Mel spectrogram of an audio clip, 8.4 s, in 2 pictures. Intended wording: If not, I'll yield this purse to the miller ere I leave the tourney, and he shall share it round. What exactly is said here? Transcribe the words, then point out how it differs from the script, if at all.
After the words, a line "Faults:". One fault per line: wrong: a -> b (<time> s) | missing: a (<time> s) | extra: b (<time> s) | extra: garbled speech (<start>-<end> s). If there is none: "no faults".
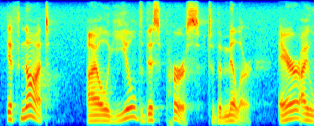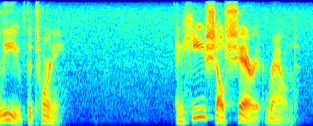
If not, I'll yield this purse to the miller ere I leave the tourney, and he shall share it round.
Faults:
no faults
